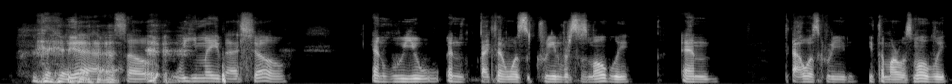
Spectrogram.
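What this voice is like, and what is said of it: Slight Portuguese accent in English. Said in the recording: “I'm Portuguese. I say my English is pretty good, but the accent is still a little different.”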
